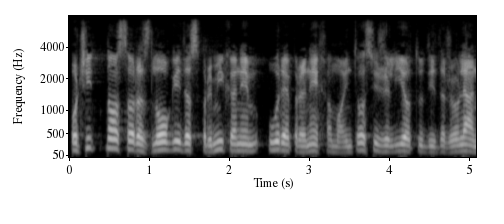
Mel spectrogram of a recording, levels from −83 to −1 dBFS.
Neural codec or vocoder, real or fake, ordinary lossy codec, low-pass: none; real; none; 7.2 kHz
